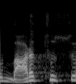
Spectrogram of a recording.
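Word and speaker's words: μάρτυς: 증인이란 단어가 어 구제 헬라 발음으로 얘기하면 마투스 그든 그 마르투스 단어에서 영어 단어 어떤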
